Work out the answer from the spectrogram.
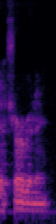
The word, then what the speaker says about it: Charbonnet: But UCLA running back, how do you pronounce that? Charbonnet? Yeah, Charbonnet.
